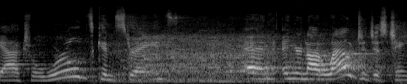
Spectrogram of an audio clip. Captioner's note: laughter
